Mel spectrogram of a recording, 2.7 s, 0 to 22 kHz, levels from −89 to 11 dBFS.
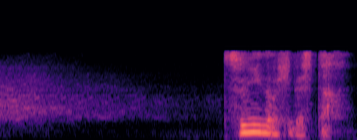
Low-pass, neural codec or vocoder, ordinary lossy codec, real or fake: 5.4 kHz; codec, 16 kHz, 1.1 kbps, Voila-Tokenizer; none; fake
